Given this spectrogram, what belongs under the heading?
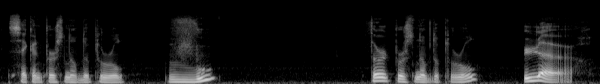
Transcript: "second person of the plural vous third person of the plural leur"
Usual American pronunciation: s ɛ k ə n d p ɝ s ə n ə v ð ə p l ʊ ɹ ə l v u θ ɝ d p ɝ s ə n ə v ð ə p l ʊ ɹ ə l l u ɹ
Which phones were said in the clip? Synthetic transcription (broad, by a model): s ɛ k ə n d p ɝ s ə n ə v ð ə p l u ɹ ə l v u θ ɝ d p ɝ s ə n ə v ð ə p l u ɹ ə l l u ɹ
